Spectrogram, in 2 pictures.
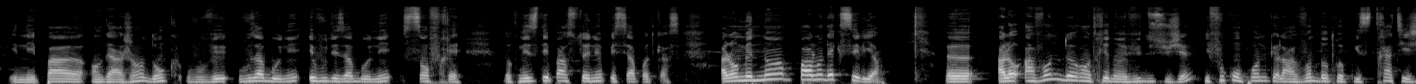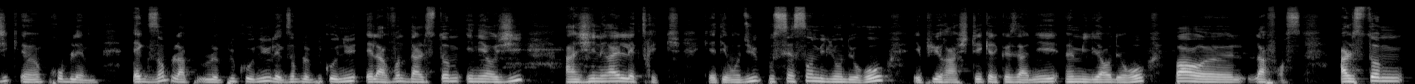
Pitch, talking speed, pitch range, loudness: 135 Hz, 175 wpm, 120-150 Hz, -22 LUFS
